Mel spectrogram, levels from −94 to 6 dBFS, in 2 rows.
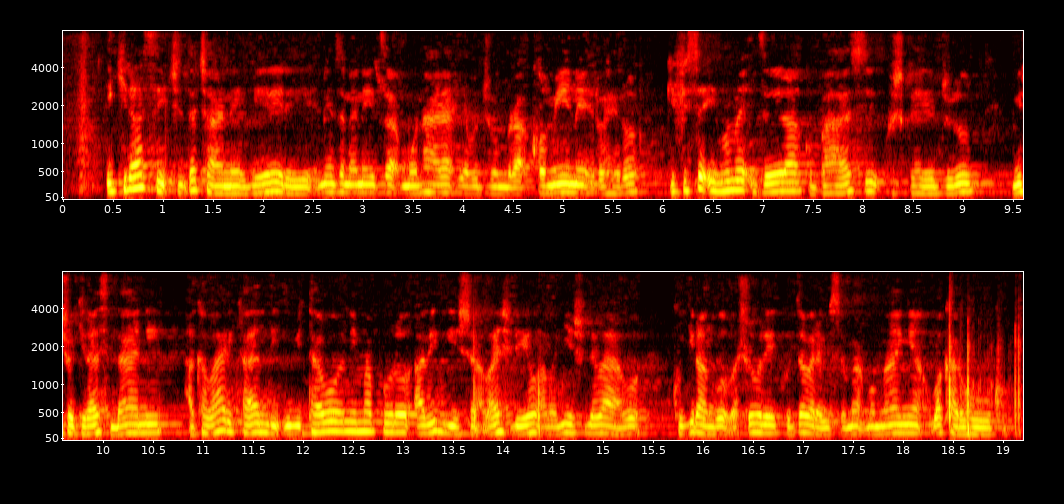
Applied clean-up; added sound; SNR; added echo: none; none; none; reverberation time 1.1 s.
